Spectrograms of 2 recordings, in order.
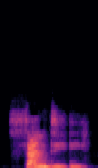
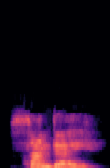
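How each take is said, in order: First: The final syllable sounds like 'dee'. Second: The final syllable sounds like 'day'.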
